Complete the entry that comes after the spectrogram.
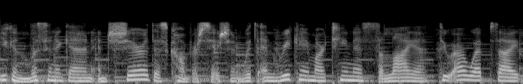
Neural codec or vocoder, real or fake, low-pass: none; real; 7.2 kHz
